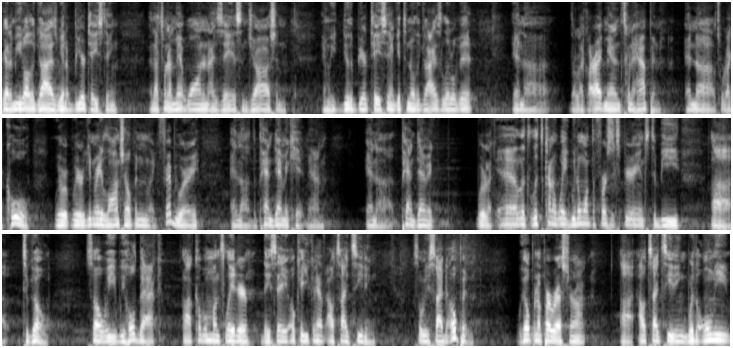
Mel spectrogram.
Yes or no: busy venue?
yes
